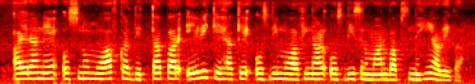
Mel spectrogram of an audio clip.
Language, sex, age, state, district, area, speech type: Punjabi, female, 30-45, Punjab, Rupnagar, rural, read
